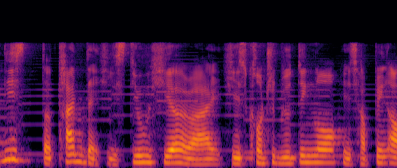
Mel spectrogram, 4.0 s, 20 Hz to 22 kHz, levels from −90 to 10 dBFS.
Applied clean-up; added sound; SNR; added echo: neural mask model RNNoise.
